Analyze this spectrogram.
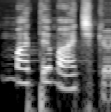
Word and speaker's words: matemática: Matemática, vejam. Matemática. A sílaba forte está no ma.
